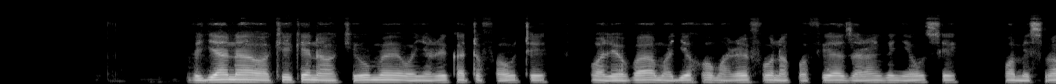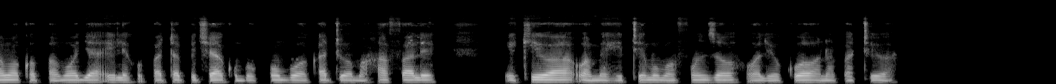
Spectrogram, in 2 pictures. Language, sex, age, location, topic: Swahili, male, 25-35, Dar es Salaam, education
